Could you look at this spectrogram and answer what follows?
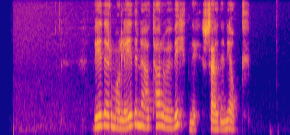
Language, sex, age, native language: Icelandic, female, 30-39, Icelandic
